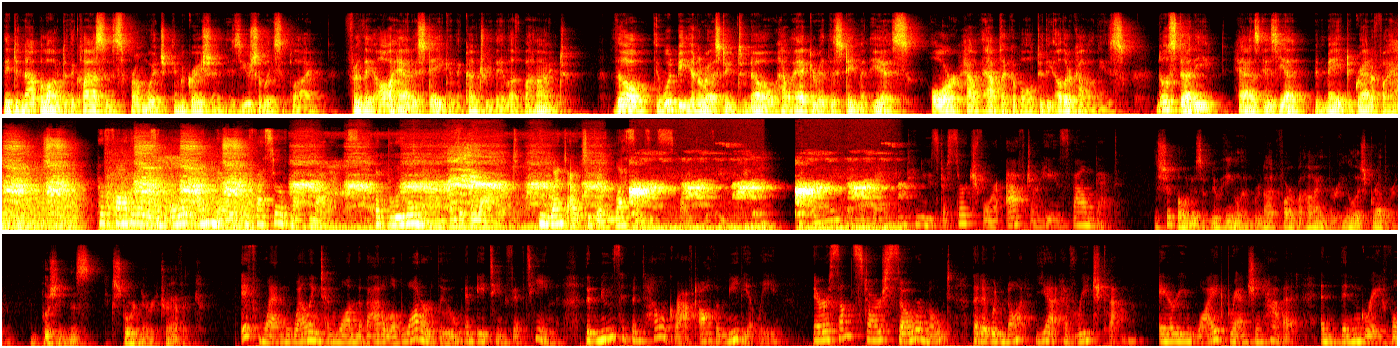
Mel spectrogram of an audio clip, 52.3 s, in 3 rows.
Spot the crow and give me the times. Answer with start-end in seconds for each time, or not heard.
17.4-28.7.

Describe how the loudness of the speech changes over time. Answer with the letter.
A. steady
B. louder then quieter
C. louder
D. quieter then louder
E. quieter
E.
